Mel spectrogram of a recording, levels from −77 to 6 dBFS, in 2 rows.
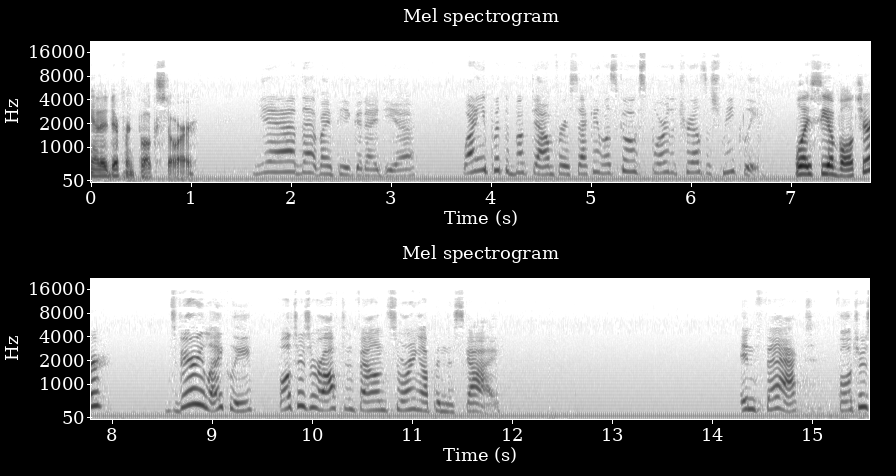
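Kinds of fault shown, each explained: Mains buzz: switching spikes from 50 Hz mains leak in, leaving a steady raspy buzz under the whole clip, at roughly 25 dB below the sound.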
